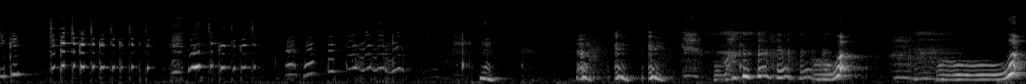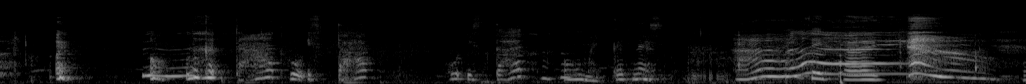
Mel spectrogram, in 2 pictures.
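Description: Short, sharp voiced catches break in among talking and soft vocal sounds in a small room; hiccups.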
